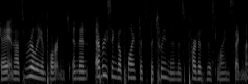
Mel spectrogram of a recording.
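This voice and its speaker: A woman with a normal speaking voice, medium pitch and ordinary pitch variation, hardly any pauses, and a dry, close sound with no echo. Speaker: math teacher. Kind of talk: lecture.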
